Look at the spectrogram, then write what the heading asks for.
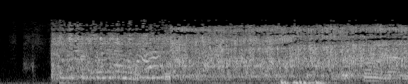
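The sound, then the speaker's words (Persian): After a brief quiet moment, a hand water pump bursts into a loud, steady gush of water that pours continuously until the end. It is a pump in the Naranjbagh area of Jalalabad, Nangarhar, where people line up around it for water amid a water shortage. “شماری از مردم در منطقه نارنجباغ شهر جلال آباد دور یک بمبه آب صف کشیدند.”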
